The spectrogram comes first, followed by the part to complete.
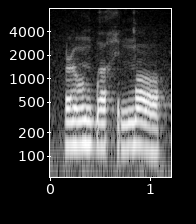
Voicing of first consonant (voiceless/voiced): voiced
